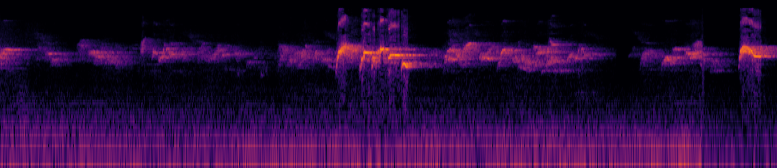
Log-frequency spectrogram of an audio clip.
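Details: Red-whiskered bulbul in a singing contest, giving a long run of whistled, chattering phrases, with loud bursts near the middle and the end.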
